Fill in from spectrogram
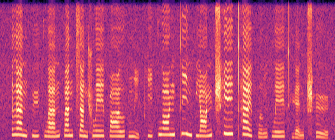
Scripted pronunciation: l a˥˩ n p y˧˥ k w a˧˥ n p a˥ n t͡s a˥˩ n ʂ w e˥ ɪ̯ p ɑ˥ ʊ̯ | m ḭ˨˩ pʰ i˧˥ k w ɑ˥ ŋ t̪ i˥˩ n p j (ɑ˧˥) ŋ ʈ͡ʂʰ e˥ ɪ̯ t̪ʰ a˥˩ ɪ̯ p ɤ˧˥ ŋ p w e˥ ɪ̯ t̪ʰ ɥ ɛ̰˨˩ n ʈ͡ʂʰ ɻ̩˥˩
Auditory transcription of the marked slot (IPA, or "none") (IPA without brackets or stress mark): ɑ˧˥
